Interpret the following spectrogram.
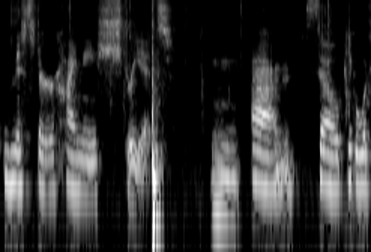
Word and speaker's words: Jaime: And I'm like, "It's spelled Jamie, but it's like Jaime."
